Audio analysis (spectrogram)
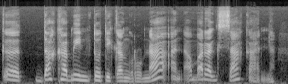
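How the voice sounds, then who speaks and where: A woman's voice: mid-range voice, animated, measured pace, vocal fry. A woman playing an encouraging, expectant aunt in a radio drama, speaking with an Ilocano accent.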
